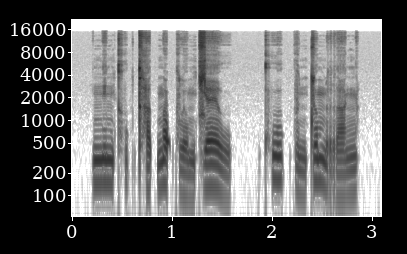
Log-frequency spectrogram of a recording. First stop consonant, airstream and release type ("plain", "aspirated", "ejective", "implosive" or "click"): aspirated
